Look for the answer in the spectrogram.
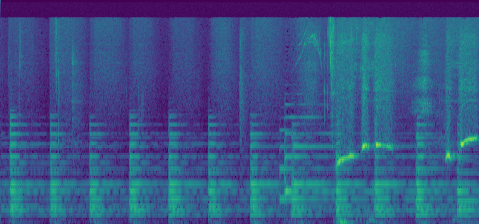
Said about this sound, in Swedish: Ska du vissla? Jag ska vissla lite.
